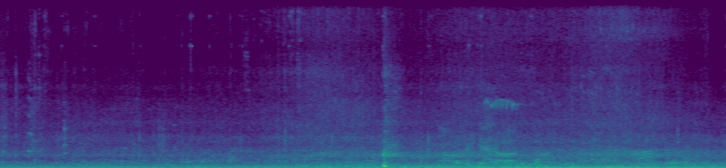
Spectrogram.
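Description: Young women chat and laugh nearby.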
